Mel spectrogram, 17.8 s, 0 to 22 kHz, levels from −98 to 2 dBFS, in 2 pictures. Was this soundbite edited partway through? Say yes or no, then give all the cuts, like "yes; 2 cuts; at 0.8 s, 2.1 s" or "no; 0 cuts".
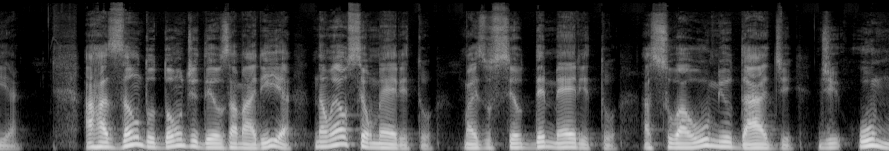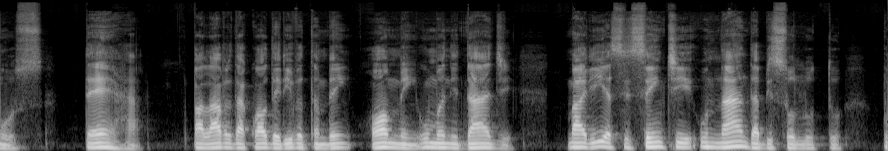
no; 0 cuts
